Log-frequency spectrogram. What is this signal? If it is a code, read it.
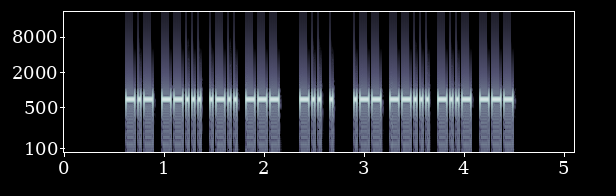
Morse code, heard as a keyed tone, about 37 wpm, 700 Hz. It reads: K7LO DE W7XO
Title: USA Callsign DE Callsign - 4 Characters - 40wpm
